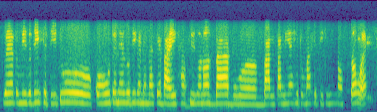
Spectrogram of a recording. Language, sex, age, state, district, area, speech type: Assamese, female, 18-30, Assam, Majuli, urban, conversation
